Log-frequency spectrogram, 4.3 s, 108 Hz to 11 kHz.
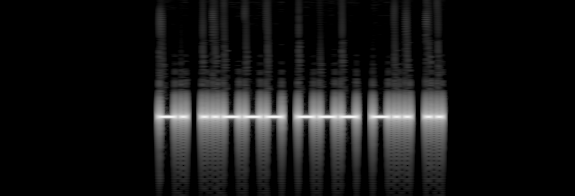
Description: Morse code, heard as a keyed tone, about 30 wpm, 700 Hz. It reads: N2ODI
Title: USA Call Signs - 8x Character Spacing - 30wpm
